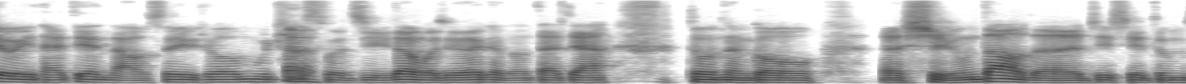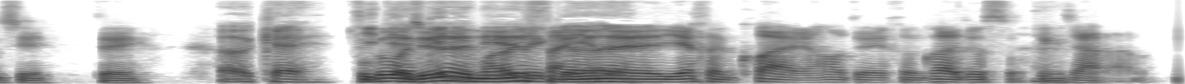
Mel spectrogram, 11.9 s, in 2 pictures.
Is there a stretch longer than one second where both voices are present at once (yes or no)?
yes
